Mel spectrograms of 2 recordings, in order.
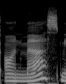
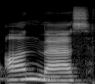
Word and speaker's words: en masse: on 이라는 발음, en 이라는 발음은 뭐 봉투의 envelope처럼 on 이라는 발음으로 네, 해달라고 하면 된다고 나오미가 얘기를 해주셨습니다.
